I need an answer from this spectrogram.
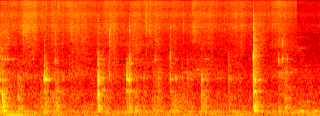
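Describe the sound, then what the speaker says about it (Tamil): A spoon stirs grated coconut with spices in a hot dry pan, giving soft scraping strokes and light crackling sizzle at a quiet, close level, with no talking. "இதையும் சேர்த்து நல்லா வறுத்துக்கலாம்"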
